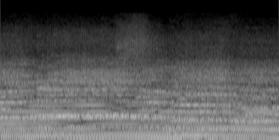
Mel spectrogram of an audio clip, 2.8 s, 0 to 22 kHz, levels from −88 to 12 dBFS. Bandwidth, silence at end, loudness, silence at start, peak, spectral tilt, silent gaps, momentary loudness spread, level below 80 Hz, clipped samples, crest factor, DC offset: 13.5 kHz; 0 s; -25 LUFS; 0 s; -12 dBFS; -6 dB/octave; none; 2 LU; -32 dBFS; under 0.1%; 12 dB; under 0.1%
